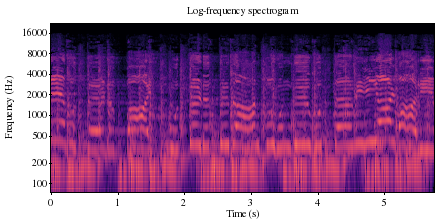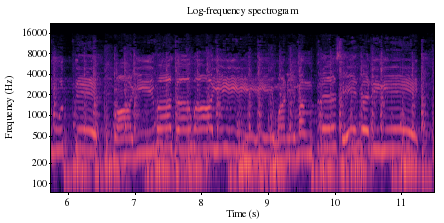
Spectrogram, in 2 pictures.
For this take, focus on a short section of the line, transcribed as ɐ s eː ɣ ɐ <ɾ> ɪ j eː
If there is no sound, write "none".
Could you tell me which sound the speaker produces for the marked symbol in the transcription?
ɾ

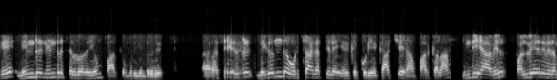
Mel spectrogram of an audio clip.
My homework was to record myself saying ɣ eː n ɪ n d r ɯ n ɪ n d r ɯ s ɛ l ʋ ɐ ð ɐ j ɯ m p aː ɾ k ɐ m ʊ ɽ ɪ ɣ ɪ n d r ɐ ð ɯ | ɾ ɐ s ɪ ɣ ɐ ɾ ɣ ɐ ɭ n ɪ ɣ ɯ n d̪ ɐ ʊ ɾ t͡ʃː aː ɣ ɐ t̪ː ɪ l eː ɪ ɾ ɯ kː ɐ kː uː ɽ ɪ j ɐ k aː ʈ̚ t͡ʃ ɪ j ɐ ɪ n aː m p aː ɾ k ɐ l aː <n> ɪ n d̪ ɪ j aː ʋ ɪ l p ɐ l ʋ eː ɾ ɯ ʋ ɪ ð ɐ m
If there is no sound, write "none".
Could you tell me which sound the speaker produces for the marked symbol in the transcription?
m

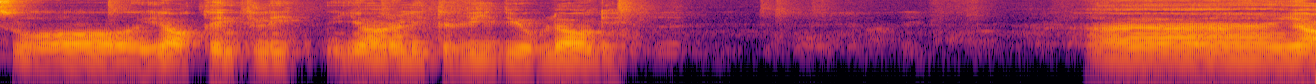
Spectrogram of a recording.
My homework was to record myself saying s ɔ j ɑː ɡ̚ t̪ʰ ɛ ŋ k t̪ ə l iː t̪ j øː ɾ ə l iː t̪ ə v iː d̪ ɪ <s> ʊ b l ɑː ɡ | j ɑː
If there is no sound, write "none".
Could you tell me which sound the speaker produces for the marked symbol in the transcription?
none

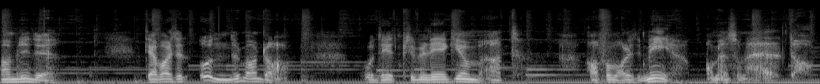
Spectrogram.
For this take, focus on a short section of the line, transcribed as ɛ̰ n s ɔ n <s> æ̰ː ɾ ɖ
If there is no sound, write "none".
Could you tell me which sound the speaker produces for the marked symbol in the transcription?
h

